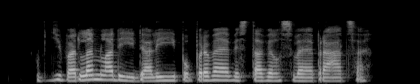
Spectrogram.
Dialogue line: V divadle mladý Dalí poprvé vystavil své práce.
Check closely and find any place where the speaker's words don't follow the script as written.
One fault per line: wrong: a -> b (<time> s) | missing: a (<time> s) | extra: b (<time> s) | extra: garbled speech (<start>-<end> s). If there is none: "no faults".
no faults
